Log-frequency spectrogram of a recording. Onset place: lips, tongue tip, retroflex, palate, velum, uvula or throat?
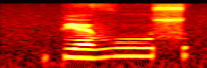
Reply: lips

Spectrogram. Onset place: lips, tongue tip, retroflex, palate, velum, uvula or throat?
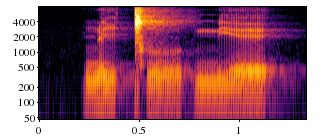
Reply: retroflex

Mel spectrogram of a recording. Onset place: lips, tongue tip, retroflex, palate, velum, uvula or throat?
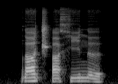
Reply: tongue tip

